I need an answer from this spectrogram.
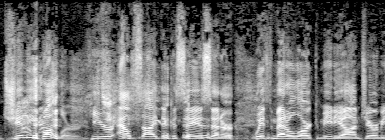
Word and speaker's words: Kaseya Center: Not at the Kaseya Center. That's not how you say it. It's the Kaseya Center here in downtown Miami.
